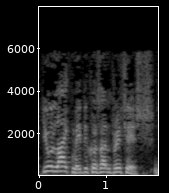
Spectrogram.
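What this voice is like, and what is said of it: Put-on British accent. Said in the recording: “Listen to my accent.”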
